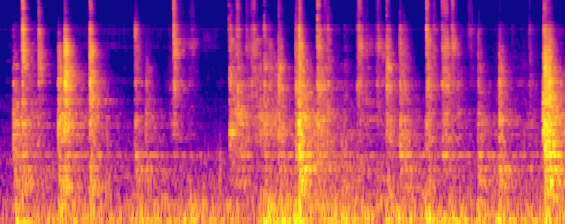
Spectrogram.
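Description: Irregular small metal clicks and knocks as a nut and bolt are worked by hand on a steel wheelbarrow's tray bracket.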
